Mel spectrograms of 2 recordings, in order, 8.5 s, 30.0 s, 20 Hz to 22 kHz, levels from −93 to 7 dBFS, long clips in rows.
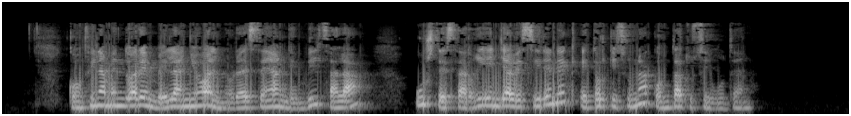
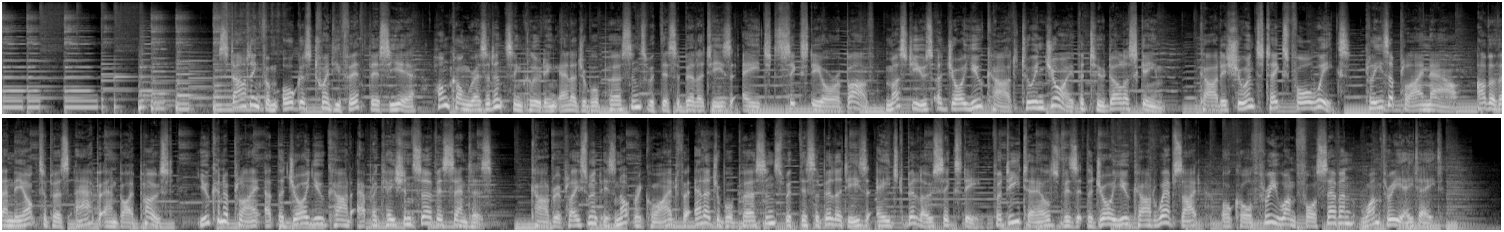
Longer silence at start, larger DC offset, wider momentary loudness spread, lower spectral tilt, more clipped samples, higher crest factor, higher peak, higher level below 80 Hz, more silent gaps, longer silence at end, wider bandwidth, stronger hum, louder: first, 0.35 s vs 0 s; neither; first, 13 LU vs 6 LU; second, -3 dB/octave vs -4.5 dB/octave; neither; first, 18 dB vs 12 dB; about the same, -8 dBFS vs -6 dBFS; second, -66 dBFS vs -36 dBFS; neither; first, 1 s vs 0.25 s; second, 11.5 kHz vs over 20 kHz; neither; second, -24 LUFS vs -18 LUFS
